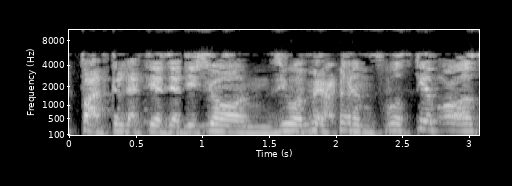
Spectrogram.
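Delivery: hammed-up French accent taunting Americans; lightly put-on French accent. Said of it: "I'll start doing the French accent".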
